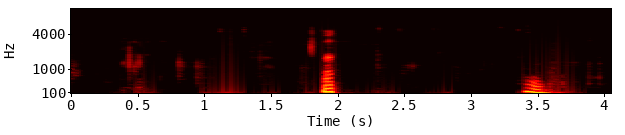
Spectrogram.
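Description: Computer keyboard keys clicking in quick, irregular keystrokes as a few words are typed.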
